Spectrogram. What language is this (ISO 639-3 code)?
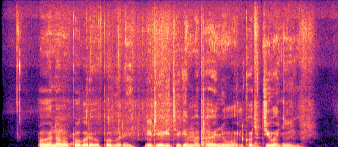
luo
